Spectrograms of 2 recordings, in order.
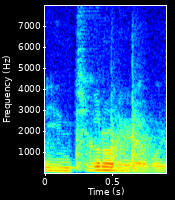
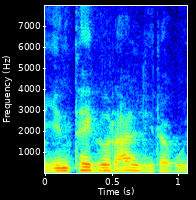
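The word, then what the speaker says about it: integral: 그러면 이걸 뭐라고 읽냐면 인티그럴이라고 읽어요. 어떤 사람은 인테그랄이라고 읽는 사람도 있고, 이걸 아래 끝, 이걸 위 끝이라고 그래.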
